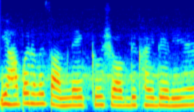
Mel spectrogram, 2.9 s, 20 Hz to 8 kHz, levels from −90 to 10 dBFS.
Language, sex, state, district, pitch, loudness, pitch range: Hindi, female, Chhattisgarh, Rajnandgaon, 215 Hz, -15 LUFS, 210-235 Hz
